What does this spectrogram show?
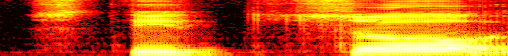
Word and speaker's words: stizzoso: 스티쏘 요 Z가 두개 있는 거 발음이 좀더 되다 그러니까 좀더 진하게 가사를 좀더 씹어야 된다 뭐 이렇게 표현을 하죠.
